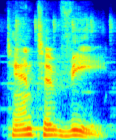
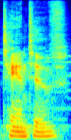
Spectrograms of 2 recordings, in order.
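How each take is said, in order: First: The name ends with a separate letter-V sound. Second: The name ends in a short 'tive' sound. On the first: The speaker calls it right. "it's pronounced Tanta V four" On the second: The speaker calls it wrong. "everybody and their brother pronounces it Tantive"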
